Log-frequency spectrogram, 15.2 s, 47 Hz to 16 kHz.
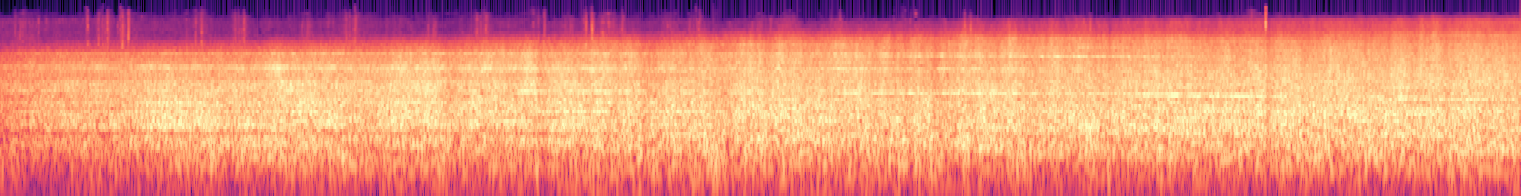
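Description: Airbus A380-841's four Rolls-Royce Trent 900 engines at climb power as the airliner passes low overhead. The roar builds over the first two seconds and then stays loud and steady, with a high fan whine that slowly drops in pitch.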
